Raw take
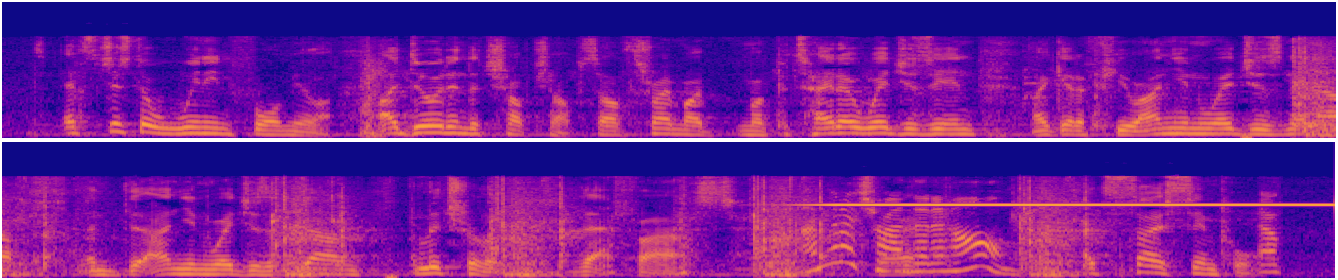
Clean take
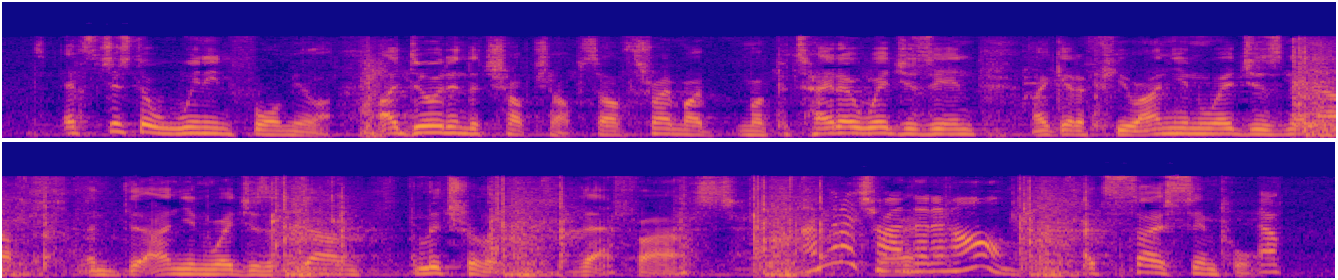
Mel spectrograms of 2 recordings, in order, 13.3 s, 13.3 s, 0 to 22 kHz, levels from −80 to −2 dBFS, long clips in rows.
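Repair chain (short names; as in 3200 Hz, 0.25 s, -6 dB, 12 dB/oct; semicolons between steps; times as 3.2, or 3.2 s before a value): notch 3300 Hz, Q 30; de-plosive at 6.19/8.58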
